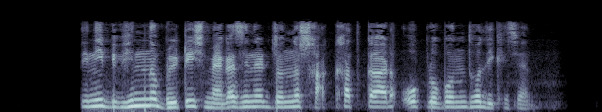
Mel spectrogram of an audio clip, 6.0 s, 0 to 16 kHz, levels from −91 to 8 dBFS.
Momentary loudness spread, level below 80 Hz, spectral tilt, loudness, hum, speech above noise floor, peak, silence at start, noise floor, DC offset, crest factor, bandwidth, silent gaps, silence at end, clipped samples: 12 LU; -52 dBFS; -5 dB/octave; -17 LUFS; none; over 73 dB; -2 dBFS; 0.8 s; under -90 dBFS; under 0.1%; 16 dB; 8 kHz; none; 0.7 s; under 0.1%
